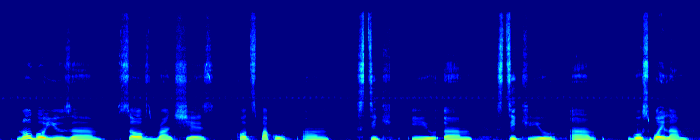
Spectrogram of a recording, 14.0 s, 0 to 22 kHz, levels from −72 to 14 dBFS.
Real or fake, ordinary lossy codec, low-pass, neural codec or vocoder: real; none; none; none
